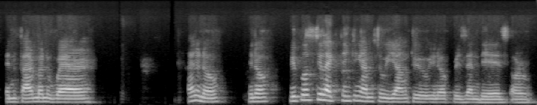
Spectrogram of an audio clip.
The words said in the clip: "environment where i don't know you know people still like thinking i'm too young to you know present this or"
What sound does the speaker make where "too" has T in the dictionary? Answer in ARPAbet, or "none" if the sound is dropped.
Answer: S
